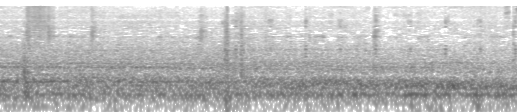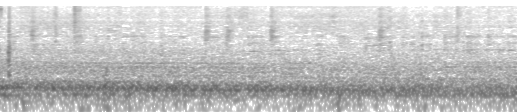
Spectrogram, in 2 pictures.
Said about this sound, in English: For being the middle of fucking nowhere, there are sure a lot of cars. Because they're all probably getting redirected the same way we were.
